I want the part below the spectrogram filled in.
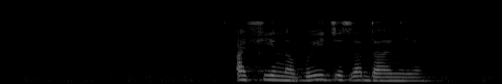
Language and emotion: Russian, neutral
